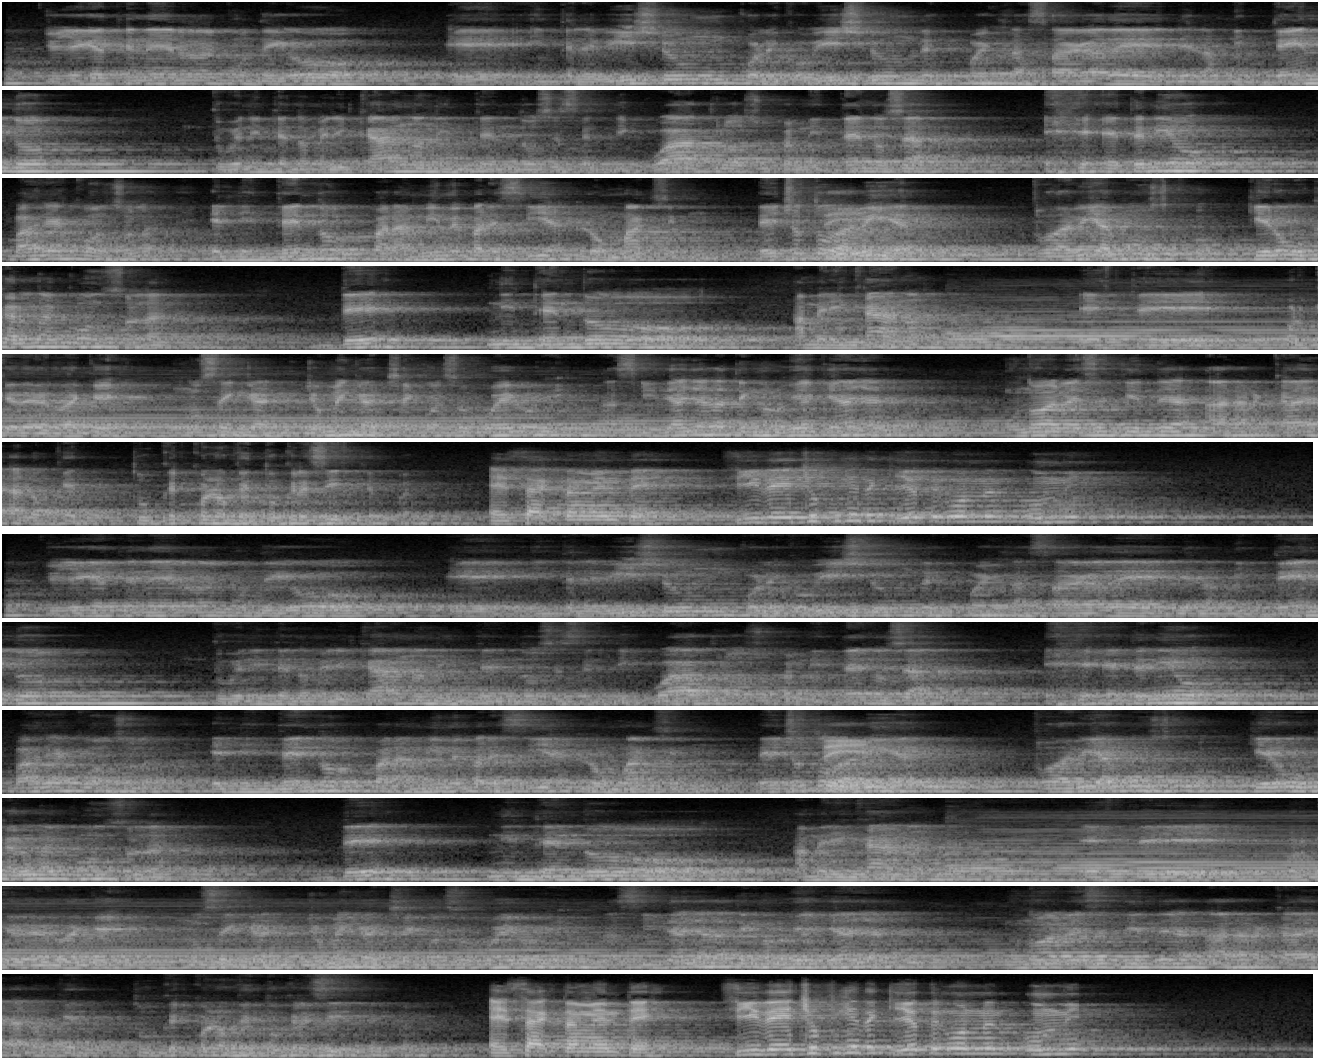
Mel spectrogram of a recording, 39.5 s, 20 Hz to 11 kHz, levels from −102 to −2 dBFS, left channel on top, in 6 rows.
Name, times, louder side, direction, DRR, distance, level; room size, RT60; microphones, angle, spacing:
voice 1, 0.2-1.9 2.2-7.0 7.5-11.4 11.8-12.8 13.2-17.8 18.3-20.7 21.3-21.9 22.1-23.4 23.7-24.5 25.1-30.8 31.3-35.0, left 1 dB, 65° left, 2 dB, 1.3 m, -35 dB
sound 1, 24.4-32.8, equal, 30° right, 1.0 m, -41 dB
voice 2, 35.3-36.2 36.5-38.3, right 3 dB, 70° right, 8 dB, 0.7 m, -30 dB
19.0 x 8.4 x 3.0 m, 2.6 s
head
